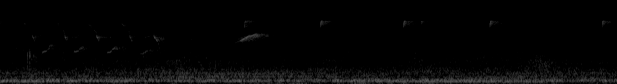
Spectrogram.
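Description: Small birds chirping in the woods. A quick run of short downward-sweeping chirps comes first, then a rising call, then scattered short high chirps, all faint over a low steady hum.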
